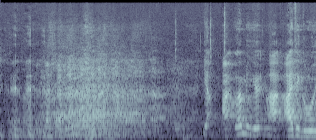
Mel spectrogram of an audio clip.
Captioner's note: audience laughing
